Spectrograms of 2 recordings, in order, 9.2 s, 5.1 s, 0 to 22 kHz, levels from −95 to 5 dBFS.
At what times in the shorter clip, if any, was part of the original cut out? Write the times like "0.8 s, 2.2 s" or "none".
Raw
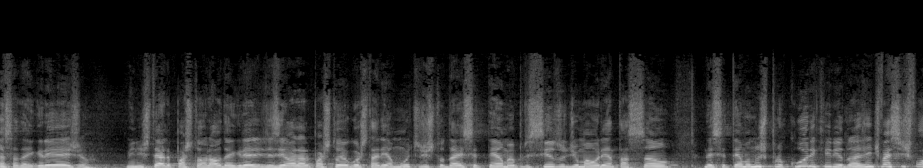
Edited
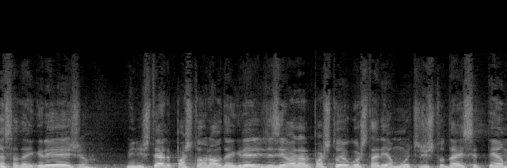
none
